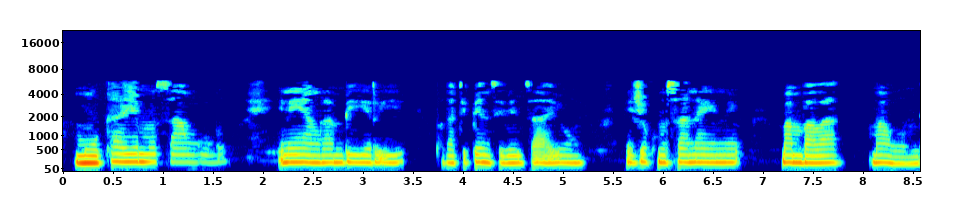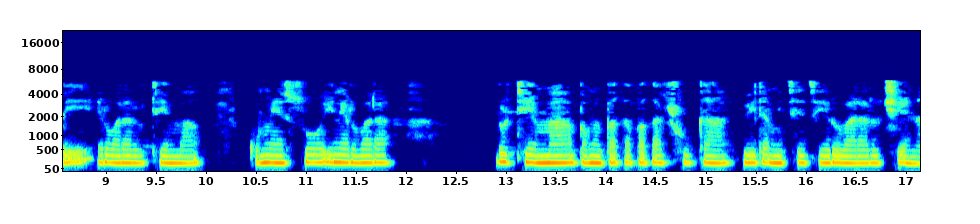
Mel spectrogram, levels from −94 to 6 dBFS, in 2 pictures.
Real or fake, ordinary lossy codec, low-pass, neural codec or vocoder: real; MP3, 24 kbps; 7.2 kHz; none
